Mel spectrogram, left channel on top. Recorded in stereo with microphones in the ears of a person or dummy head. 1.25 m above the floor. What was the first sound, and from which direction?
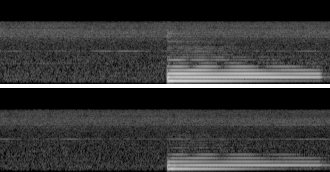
A guitar, 85° left.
